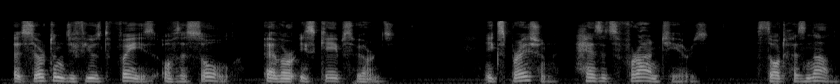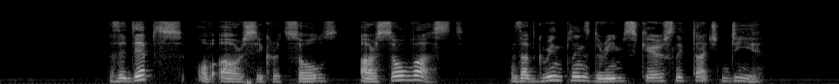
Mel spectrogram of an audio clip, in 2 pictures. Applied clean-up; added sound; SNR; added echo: none; none; none; none.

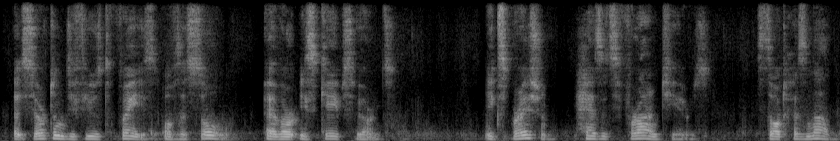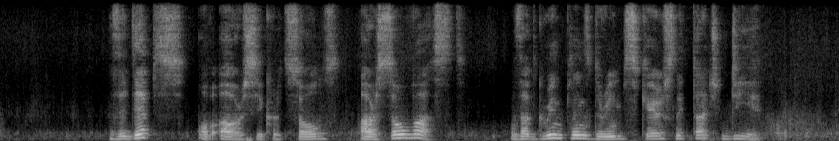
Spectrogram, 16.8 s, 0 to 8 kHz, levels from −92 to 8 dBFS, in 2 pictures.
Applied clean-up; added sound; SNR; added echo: neural separator model SepFormer DNS4.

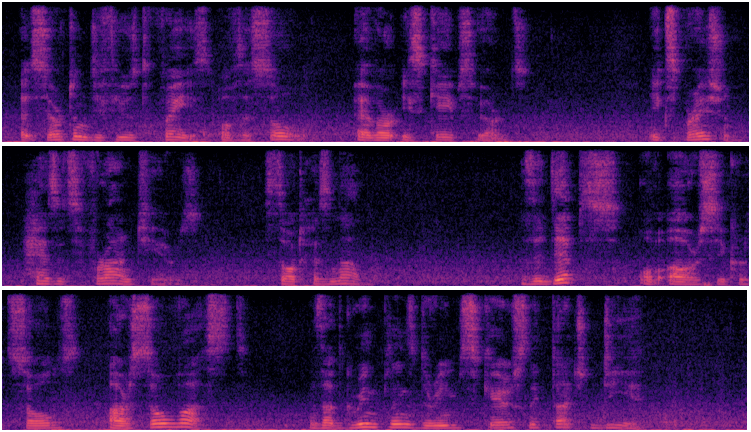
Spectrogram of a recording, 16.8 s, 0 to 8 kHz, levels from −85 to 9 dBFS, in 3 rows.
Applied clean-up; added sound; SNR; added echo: none; Waves, surf; 8 dB; reverberation time 0.2 s.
